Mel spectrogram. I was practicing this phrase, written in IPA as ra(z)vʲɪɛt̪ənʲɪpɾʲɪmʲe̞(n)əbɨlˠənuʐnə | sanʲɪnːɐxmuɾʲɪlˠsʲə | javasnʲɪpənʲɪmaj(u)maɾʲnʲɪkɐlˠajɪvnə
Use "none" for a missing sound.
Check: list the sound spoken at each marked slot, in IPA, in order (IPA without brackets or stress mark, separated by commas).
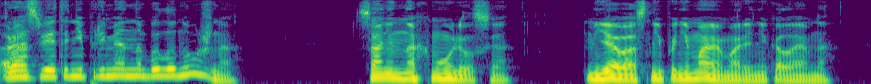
z, nː, ʊ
